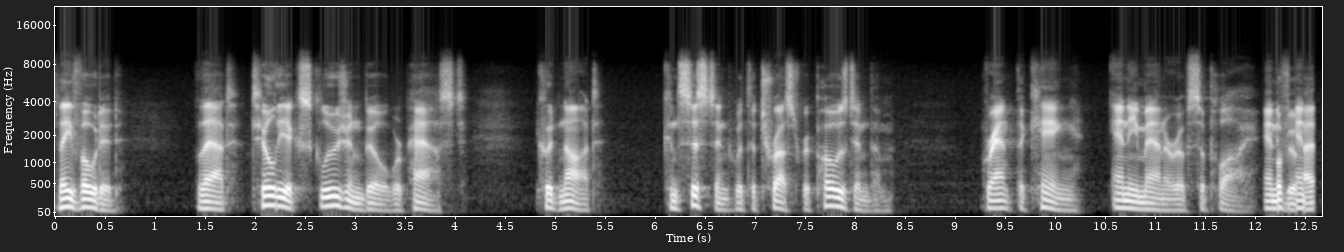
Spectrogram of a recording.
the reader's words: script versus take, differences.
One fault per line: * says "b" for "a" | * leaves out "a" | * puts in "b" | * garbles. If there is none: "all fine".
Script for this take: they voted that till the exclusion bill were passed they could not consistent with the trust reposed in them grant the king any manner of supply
* leaves out "they"
* garbles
